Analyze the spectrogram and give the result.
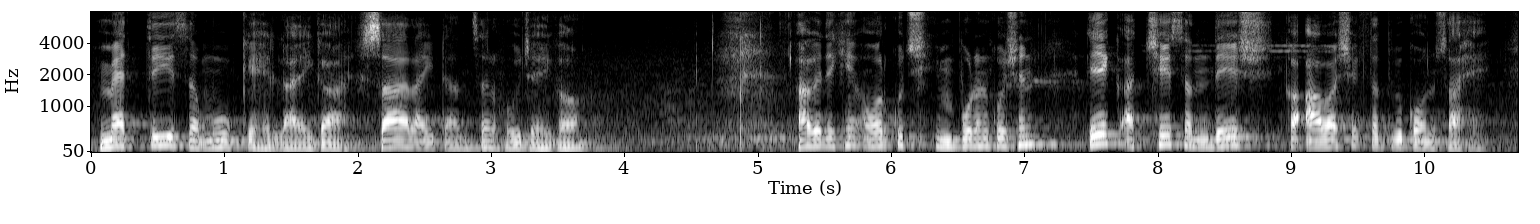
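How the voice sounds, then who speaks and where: Guy reading out mcq answers one by one, mellowish voice, light hum in the back. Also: mid-range voice. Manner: steady, matter-of-fact, repeats the right option. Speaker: teacher. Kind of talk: reading exam questions and answers.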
